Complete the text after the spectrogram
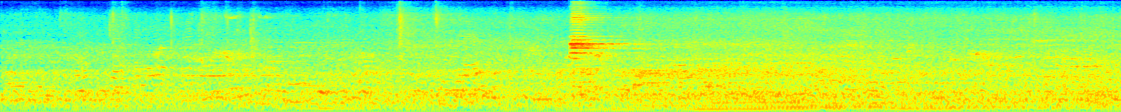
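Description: A hose sprays water with a steady hiss.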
